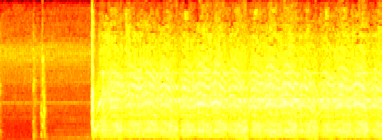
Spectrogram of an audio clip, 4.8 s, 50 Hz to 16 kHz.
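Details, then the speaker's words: 2007 Mazda 6 bought as a project, coils out and spark plugs full of oil, checking for spark: steady cranking with no catch, never fires; owner suspects no compression, though spark is present on number four. "i would rather figure out why i don't have fire than that i have no compression in this motor which unfortunately is what it sounds like"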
